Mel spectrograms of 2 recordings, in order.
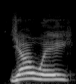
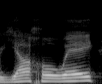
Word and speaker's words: Yahweh: It's not Jehovah, it's not Yehovah, it's not Yahuwah or Yahweh, it's Yahweh, Yahweh. And of course, the accent is on the second part of that.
